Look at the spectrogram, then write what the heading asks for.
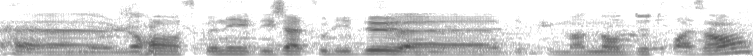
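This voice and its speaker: A man with a fairly high voice talks at a moderate pace over noticeable background noise. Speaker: student podcast host. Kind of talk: interview. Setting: rooftop. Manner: energetic.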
